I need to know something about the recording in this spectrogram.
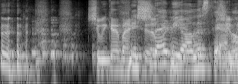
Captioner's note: everyone laughs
